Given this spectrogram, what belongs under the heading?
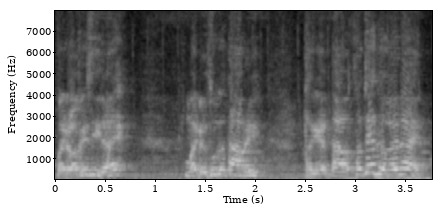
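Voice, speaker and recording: A protective older brother, played by a man, in a web skit drama. He speaks earnestly and quickly in a fairly high voice, over music. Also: close to an everyday voice. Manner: earnest, pleading. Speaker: actor. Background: background music.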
